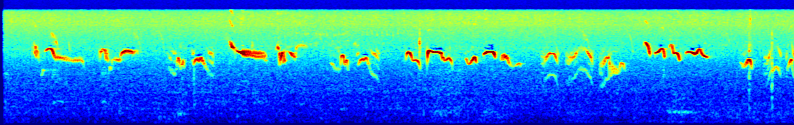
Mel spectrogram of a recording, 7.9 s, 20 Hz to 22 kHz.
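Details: Thekla's lark (Galerida theklae) singing near Castro Verde, Alentejo, Portugal, on 12 April 2017: a continuous jumble of short whistled, slurred and buzzy notes, rising and falling, delivered in quick bursts with brief gaps.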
